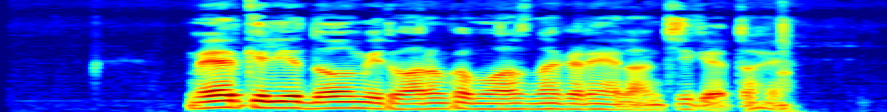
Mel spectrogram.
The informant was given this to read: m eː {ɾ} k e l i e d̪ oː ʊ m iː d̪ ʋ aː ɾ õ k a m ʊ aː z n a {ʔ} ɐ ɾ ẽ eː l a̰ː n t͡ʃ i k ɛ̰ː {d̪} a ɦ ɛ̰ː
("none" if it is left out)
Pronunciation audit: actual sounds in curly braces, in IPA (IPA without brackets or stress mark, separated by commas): ɾ, k, t̪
